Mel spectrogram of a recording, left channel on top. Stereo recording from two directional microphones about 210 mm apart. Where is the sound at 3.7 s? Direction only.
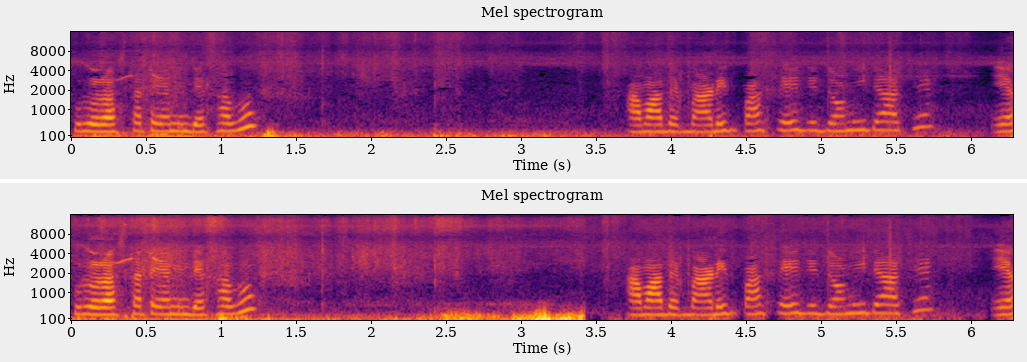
15° left (ahead or behind).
